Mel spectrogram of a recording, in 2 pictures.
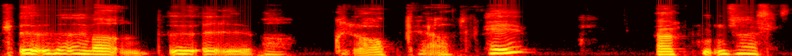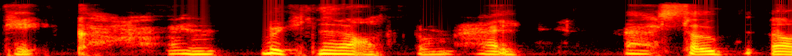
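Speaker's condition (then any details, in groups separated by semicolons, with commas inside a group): Generalized dystonia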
